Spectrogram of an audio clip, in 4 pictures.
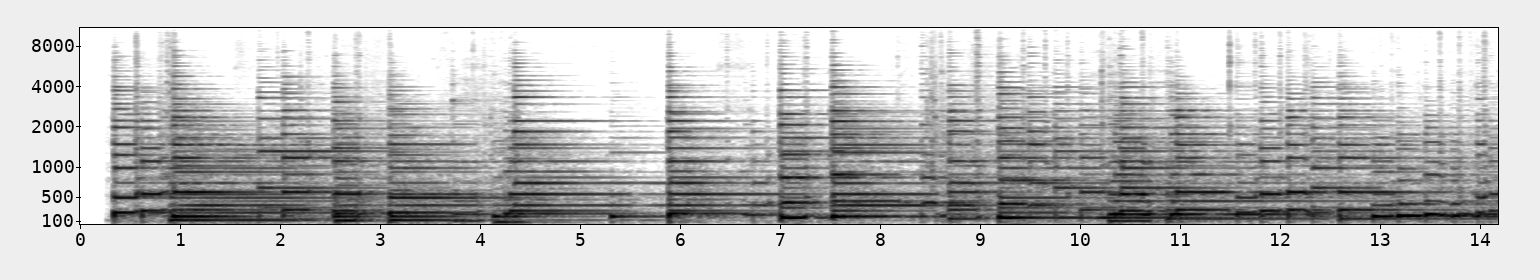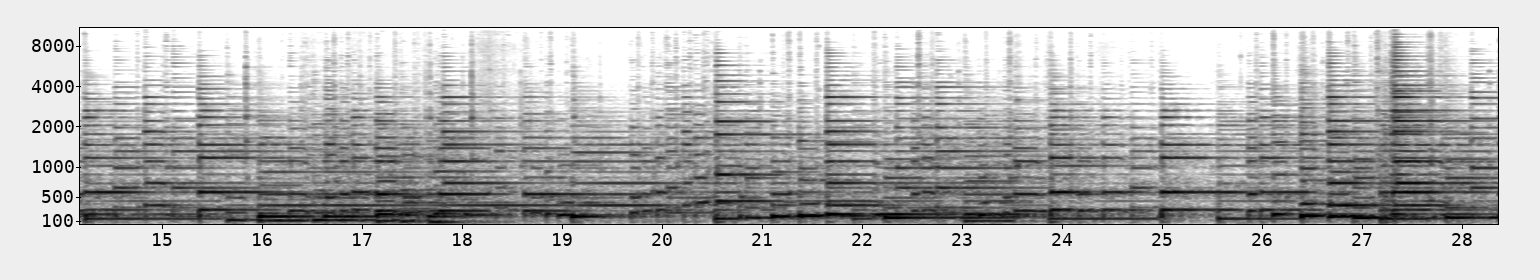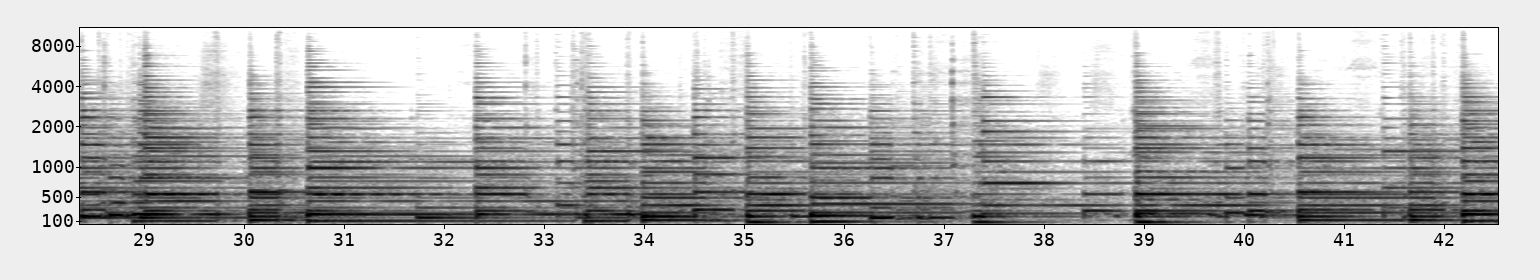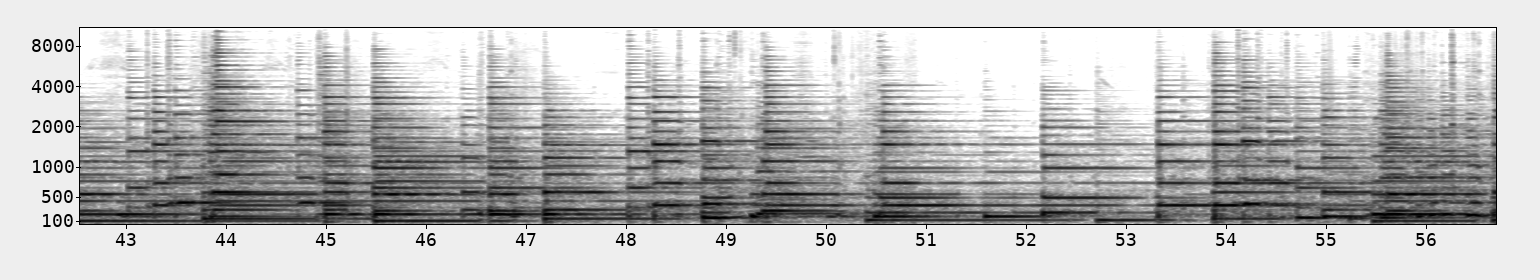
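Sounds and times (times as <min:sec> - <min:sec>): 
lute courante: 0:00.3 - 0:56.6.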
